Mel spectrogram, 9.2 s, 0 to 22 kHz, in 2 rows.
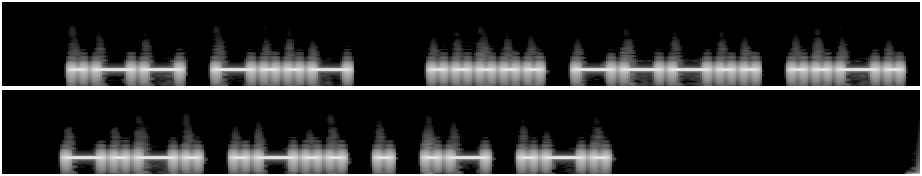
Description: Morse code, heard as a keyed tone, about 21 wpm, 700 Hz. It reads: WX 58F CLEAR
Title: Practice QSO - Exchange 2 - Info - 20wpm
